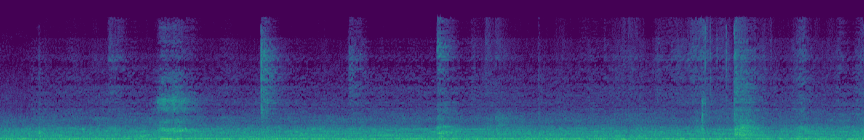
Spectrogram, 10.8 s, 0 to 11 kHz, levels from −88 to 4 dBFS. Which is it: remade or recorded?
remade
